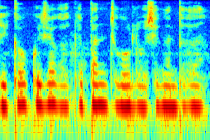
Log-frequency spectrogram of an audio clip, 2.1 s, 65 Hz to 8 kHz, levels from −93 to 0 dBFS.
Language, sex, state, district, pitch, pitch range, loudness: Wancho, female, Arunachal Pradesh, Longding, 215 Hz, 210-220 Hz, -14 LUFS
